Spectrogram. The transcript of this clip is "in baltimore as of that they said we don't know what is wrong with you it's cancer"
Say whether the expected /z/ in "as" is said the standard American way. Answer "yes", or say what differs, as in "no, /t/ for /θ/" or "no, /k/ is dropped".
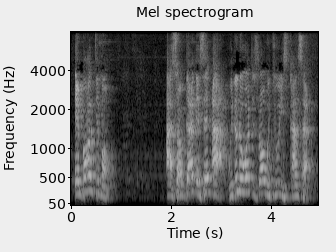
no, /s/ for /z/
